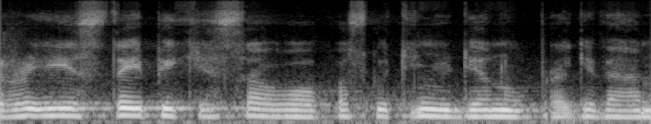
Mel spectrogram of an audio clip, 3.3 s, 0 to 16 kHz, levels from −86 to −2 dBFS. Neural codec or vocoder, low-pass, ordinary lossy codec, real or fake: none; 14.4 kHz; Opus, 32 kbps; real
